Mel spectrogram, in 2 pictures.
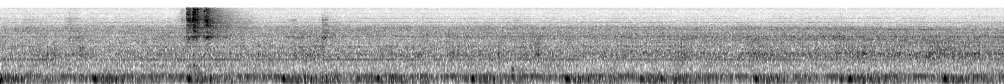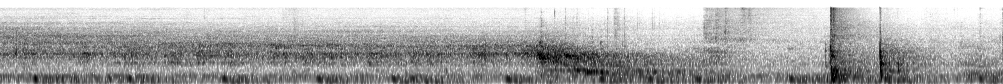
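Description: Espresso machine steam wand hissing steadily in a pitcher of cold milk, heating and frothing it, with its tone dropping briefly about eight seconds in. Two sharp clicks follow near the end, over background café music with a steady beat.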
